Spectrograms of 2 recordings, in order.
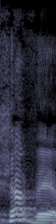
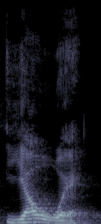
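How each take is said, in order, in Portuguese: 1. Começa com um som de 'zh'. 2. Começa com um som de 'y'. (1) "não Javé como é pronunciado em português" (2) "O J com som de I e o W com som de V"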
